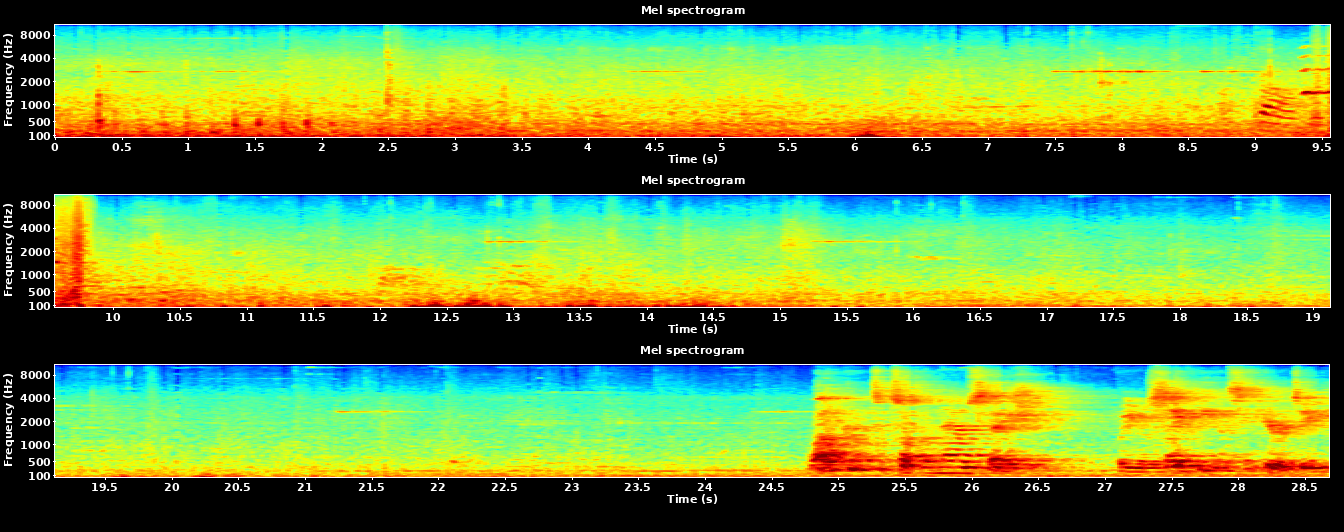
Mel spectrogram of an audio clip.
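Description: Footsteps tread on a hard floor in a large echoing hall.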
